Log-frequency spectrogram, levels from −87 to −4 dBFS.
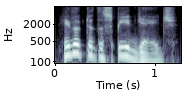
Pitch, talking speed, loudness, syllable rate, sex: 135 Hz, 285 wpm, -17 LUFS, 6.0 syllables/s, male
